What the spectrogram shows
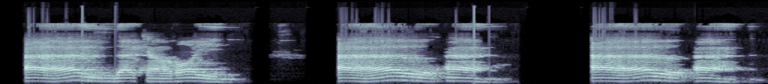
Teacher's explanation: A yang pertama dibaca jelas, A yang kedua dibaca dengan cara tashil, kayak diayun.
